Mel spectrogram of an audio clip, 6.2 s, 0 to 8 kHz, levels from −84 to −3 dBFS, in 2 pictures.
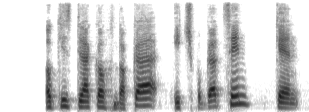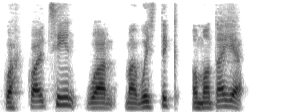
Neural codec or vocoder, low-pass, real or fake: codec, 16 kHz, 0.5 kbps, X-Codec, WavLM features, trained on Multilingual LibriSpeech; 7.2 kHz; fake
